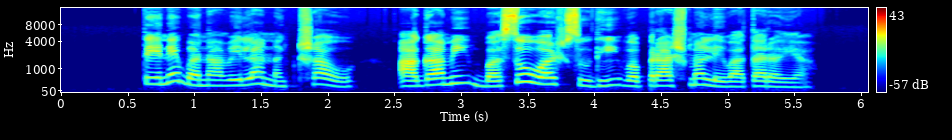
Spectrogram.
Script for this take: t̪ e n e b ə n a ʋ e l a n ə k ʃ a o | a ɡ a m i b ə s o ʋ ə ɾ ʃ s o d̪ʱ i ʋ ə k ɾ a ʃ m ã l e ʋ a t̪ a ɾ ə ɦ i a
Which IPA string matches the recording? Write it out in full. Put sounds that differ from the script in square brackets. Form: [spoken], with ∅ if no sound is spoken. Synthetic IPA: t̪ e n e b ə n a ʋ e l a n ə k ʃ a o | a ɡ a m i b ə s o ʋ ə ɾ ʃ s [u] d̪ʱ i ʋ ə [p] ɾ a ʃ m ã l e ʋ a t̪ a ɾ ə ɦ [j] a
